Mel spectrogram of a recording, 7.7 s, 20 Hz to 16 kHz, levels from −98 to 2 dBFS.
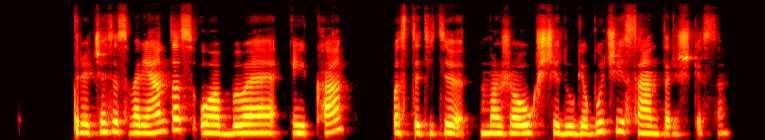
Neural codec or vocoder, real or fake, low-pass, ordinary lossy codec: none; real; 14.4 kHz; MP3, 96 kbps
